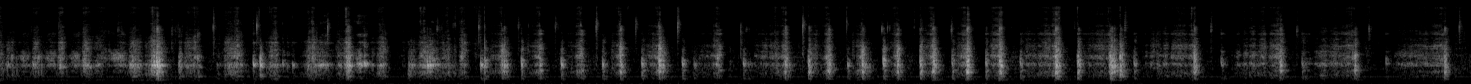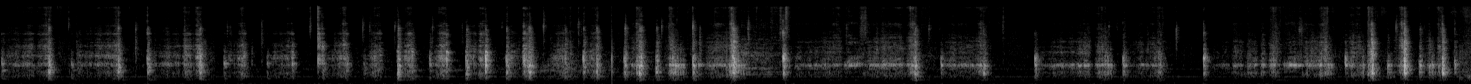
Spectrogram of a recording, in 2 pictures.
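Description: Drawknife shaving a bitternut hickory handle blank: a quick, uneven run of short scraping strokes as the blade takes off shavings.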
